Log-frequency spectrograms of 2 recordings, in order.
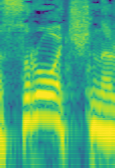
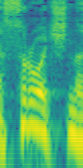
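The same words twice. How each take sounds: First: Срочно repeated much higher and louder, a near scream. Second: Said in the usual way. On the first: A narrator's reading. Alla repeats the word to her sister, cry. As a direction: push the second срочно up to a cry. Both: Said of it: "ломано выговорила Алла".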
